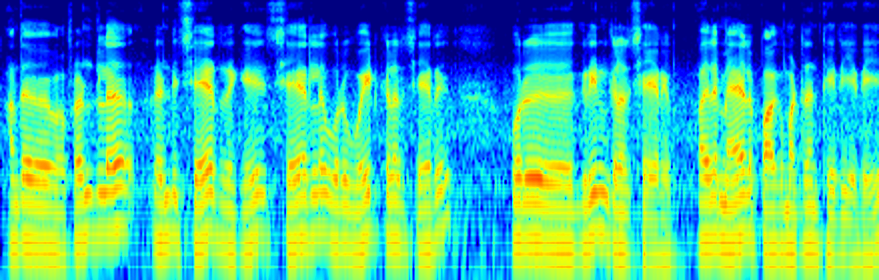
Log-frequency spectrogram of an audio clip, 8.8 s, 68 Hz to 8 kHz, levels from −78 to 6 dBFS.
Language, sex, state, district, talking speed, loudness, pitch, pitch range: Tamil, male, Tamil Nadu, Kanyakumari, 135 wpm, -18 LUFS, 125 Hz, 115-135 Hz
